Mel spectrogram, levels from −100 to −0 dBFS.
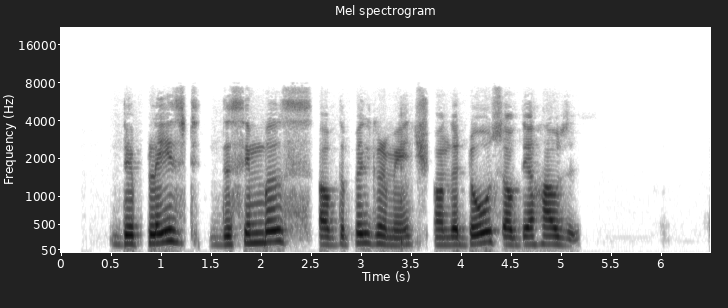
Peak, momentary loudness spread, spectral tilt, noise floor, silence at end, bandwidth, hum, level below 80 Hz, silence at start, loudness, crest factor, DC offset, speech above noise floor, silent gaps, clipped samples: -2 dBFS; 10 LU; -8.5 dB/octave; -88 dBFS; 1.35 s; 6.4 kHz; none; -60 dBFS; 0.55 s; -16 LUFS; 14 dB; under 0.1%; 72 dB; none; under 0.1%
